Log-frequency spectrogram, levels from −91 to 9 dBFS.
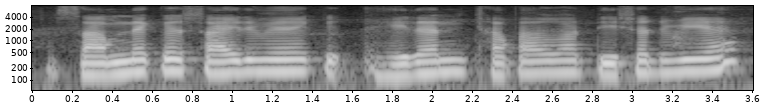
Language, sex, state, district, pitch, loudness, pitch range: Hindi, male, Bihar, Patna, 155 Hz, -16 LUFS, 145-165 Hz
